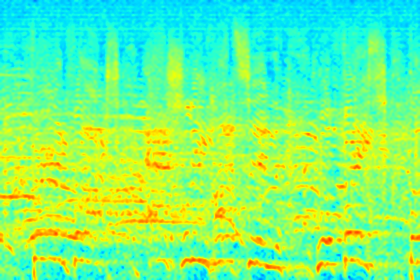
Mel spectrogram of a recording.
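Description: A man's voice speaking, with no sound other than speech standing out.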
